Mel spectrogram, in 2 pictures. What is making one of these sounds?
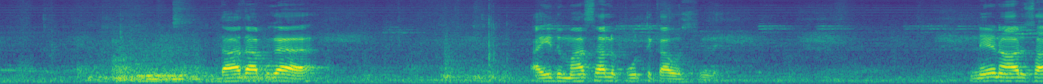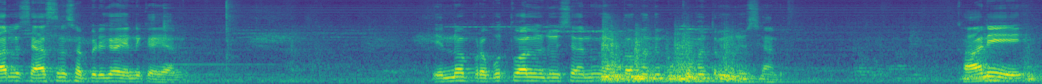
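A middle-aged man speaks forcefully into a nearby microphone, in bursts with pauses.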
